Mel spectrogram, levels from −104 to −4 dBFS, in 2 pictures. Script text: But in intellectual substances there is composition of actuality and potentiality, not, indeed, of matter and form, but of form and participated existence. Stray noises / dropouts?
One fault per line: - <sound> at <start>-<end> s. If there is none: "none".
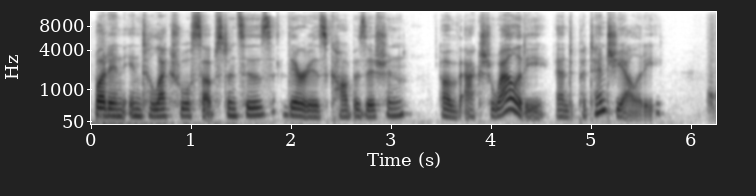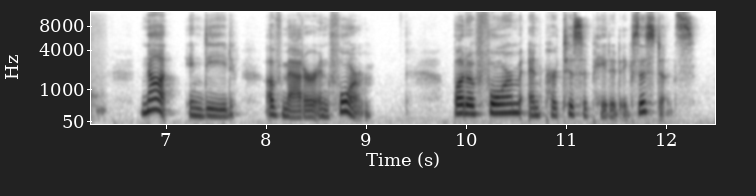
- whoosh at 6.1-6.4 s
